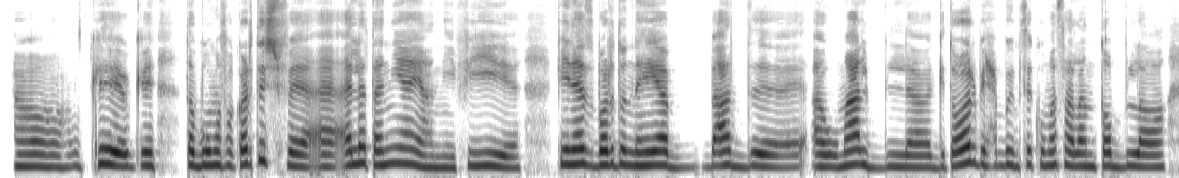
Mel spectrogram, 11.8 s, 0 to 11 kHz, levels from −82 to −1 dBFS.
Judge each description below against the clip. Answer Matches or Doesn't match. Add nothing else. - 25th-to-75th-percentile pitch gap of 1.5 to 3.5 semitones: Matches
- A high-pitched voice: Matches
